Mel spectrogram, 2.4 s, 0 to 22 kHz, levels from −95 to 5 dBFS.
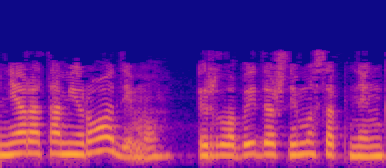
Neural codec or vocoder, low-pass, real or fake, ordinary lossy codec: none; 7.2 kHz; real; MP3, 32 kbps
